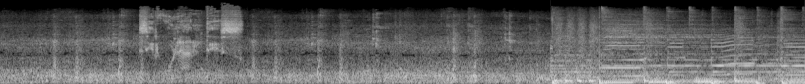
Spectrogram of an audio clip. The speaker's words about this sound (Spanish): Hoy mismo mis sobrinas también cuando escuchan que viene el tren es como una sensación así como de expectativa y, de ensueño también, ¿no?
